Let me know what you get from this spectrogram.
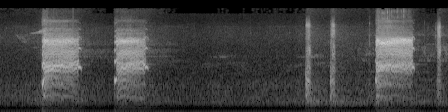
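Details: Red squirrel giving three grating, rasping bursts, each under half a second, interspersed with short sharp clicks and ticks; no other animals or noise stand out.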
